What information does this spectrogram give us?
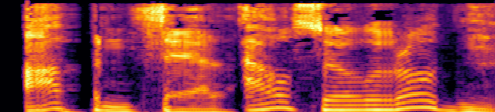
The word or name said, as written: appenzell ausserrhoden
